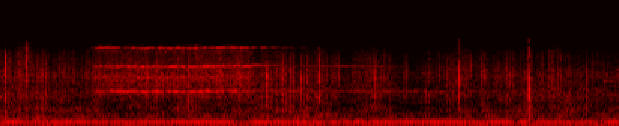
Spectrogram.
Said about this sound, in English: Here it is, Markheim. The dealer's house. Ring the bell. Don't hesitate, Markheim. Ring it.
